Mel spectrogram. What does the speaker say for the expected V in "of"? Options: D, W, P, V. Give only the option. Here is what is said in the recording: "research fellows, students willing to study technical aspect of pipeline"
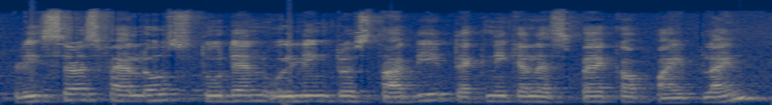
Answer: P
